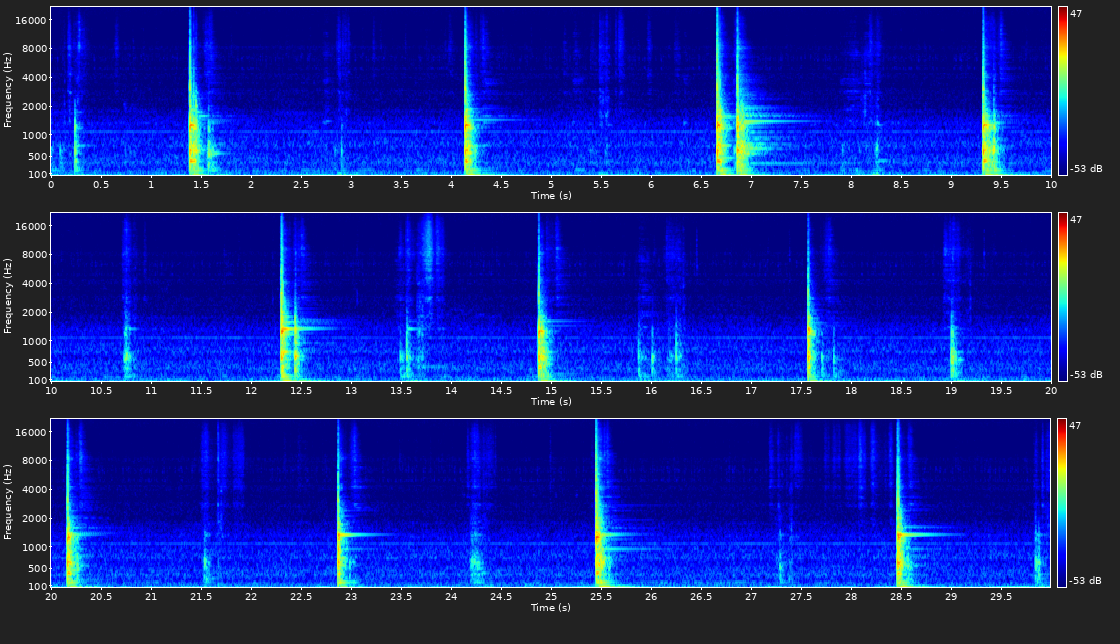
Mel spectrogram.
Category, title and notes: Sound effects > Objects / House appliances
A metal bucket picking up and putting down.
